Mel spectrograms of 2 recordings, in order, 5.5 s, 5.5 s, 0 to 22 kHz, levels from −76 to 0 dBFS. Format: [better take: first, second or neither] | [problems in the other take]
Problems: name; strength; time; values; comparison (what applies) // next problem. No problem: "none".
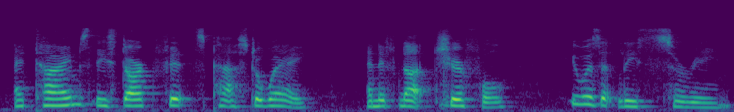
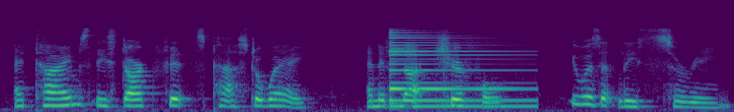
first | background sound (Guitar); 2 dB above the speech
